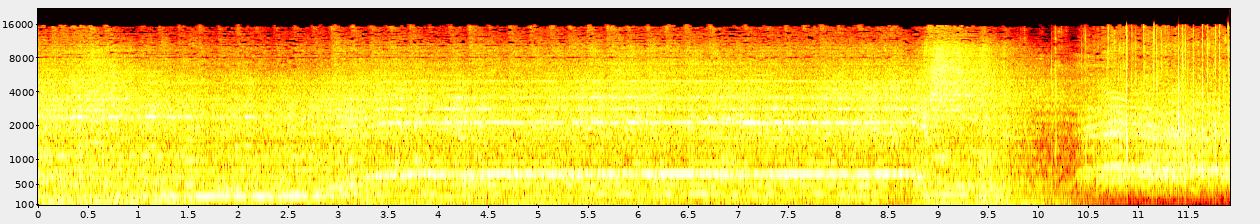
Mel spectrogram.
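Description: A rock band with electric guitar holds a final sustained chord, which cuts off about nine seconds in. The audience then starts cheering and applauding near the end.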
